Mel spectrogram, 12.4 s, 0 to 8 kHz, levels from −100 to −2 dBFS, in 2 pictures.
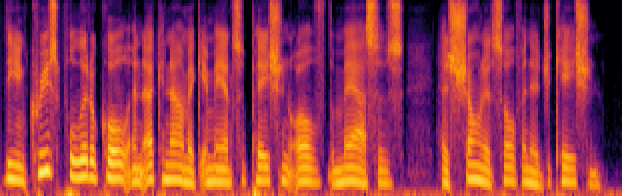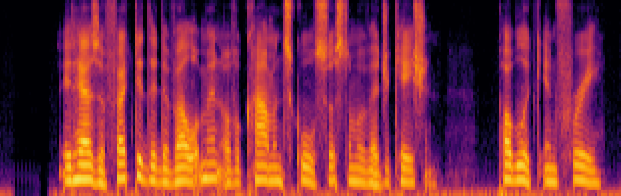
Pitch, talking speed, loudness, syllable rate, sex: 160 Hz, 140 wpm, -18 LUFS, 5.4 syllables/s, female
